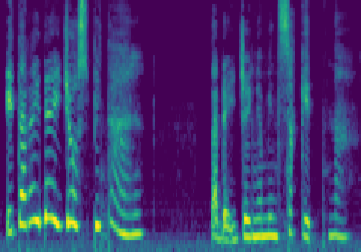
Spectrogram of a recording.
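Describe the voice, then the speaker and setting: High-pitched, chatty young student played by a woman. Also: big pitch swings, normal speed, creaky, a little mellow, dry recording, exaggerated voice. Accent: Ilocano. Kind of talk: Ilocano radio drama acting.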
